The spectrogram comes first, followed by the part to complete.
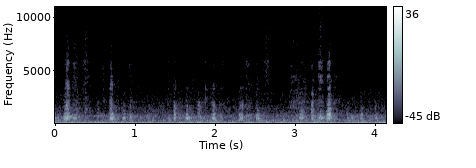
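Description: Pen writing on paper: a run of faint, short scratching strokes as words are written, over a steady low hum.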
